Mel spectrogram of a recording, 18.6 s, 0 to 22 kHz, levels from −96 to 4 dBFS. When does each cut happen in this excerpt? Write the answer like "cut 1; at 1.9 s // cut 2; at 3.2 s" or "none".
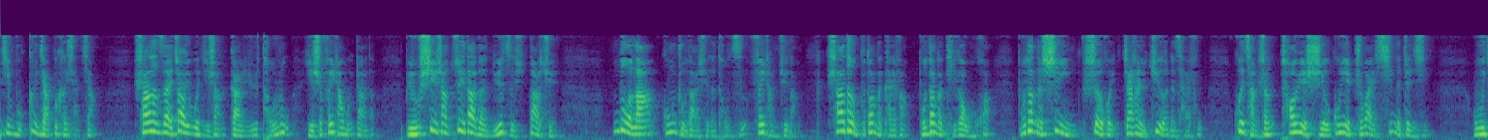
none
